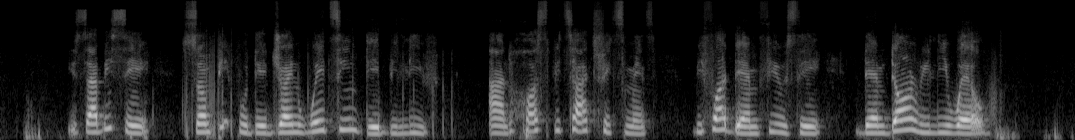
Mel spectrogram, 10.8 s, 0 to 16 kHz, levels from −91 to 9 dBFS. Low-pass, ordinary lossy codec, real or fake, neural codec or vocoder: 14.4 kHz; Opus, 16 kbps; real; none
